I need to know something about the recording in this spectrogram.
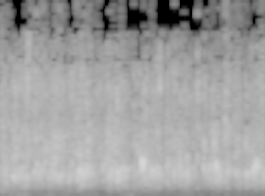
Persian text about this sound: بزن کف تو دیگه، بگی بالا دست تو یا علی.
